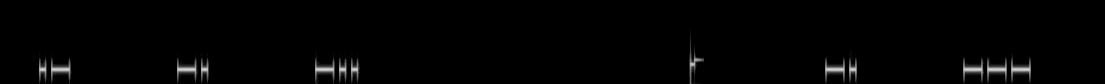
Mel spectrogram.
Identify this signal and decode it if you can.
Morse code, heard as a keyed tone, about 20 wpm, spaced as for 7 wpm, 700 Hz. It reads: AND NO
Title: 6x Character Spacing - Top 300 Words - 20wpm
